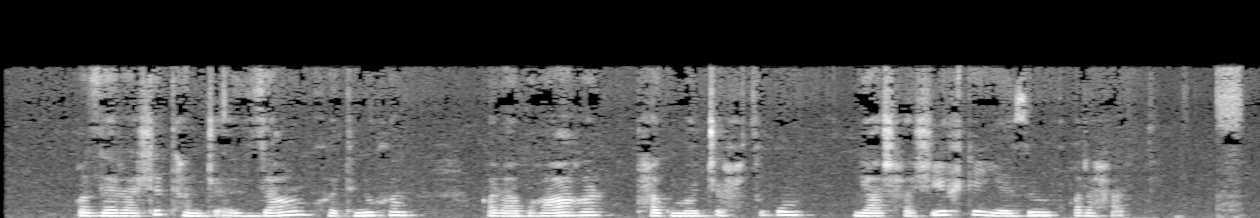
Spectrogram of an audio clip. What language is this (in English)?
Kabardian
